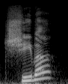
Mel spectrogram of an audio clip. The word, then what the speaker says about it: Chiba: The show, which is set to go underway as of the 25th of September at Makuhari Messe in Chiba? How do you pronounce that, Max? – I think that's right. I think you nailed it.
